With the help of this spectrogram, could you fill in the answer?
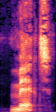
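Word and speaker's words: match: আসো এখানে টি সিএইচ এখানে টি সাইলেন্ট থাকবে কারণ আমরা জানি শব্দের শেষে যদি টি সিএইচ থাকে তার জন্য শুধুমাত্র চো ইউজ করতে এখানে টিটা সাইলেন্ট অটোমেটিক হয়ে যাবে। তাহলে টি সিএইচ এর জন্য চো। তাহলে এর উচ্চারণ কি হলো? এম এটি সি এইচ ম্যাচ।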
